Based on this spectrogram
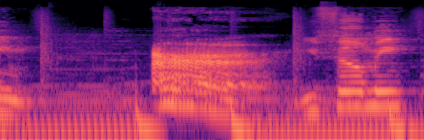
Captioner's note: imitates growling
